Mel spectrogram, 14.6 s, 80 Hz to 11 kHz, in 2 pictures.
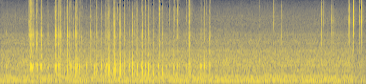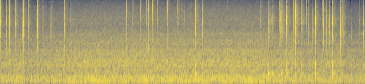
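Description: Long nails scratch along the bristles and the edge of the glittery shell of a small, hollow plastic detangling hairbrush. Dense bursts of bright, crackly scratching come from about 0.5 to 4 seconds, sparse clicks follow, and another cluster of scrapes arrives near the end over a steady low hum.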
